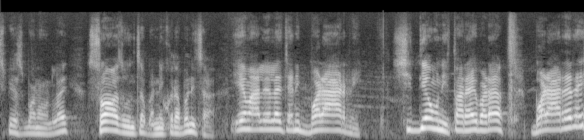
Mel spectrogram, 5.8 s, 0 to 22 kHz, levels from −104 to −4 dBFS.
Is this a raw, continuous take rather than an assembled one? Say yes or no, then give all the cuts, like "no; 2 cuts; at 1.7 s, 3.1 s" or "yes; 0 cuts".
no; 1 cut; at 2.2 s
